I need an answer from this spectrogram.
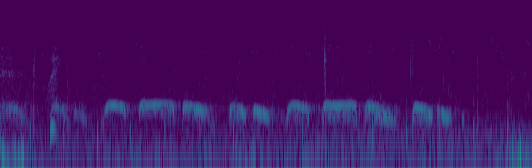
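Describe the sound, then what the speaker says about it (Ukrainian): A dove coos softly and repeatedly in a steady rhythm, faint against quiet outdoor background noise. "Голубка співає."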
